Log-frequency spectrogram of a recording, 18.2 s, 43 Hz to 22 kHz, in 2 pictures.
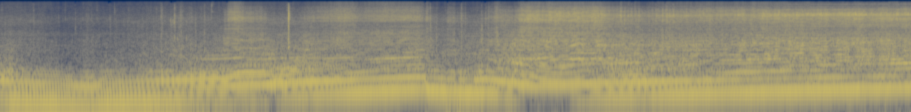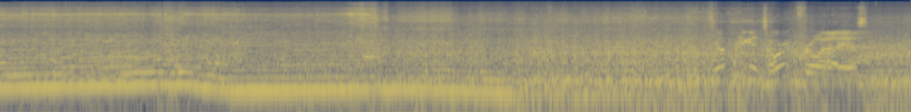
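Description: A Honda S2000 with an aftermarket downpipe drives along, its raspy exhaust droning loud and steady with rising and falling engine pitch through gear changes, while people talk over it.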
